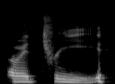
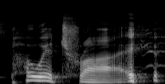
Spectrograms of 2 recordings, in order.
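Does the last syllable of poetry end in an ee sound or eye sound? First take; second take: ee sound; eye sound. First: The last syllable is said with an ee sound. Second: The last syllable is said with an eye sound. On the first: The word keeps its everyday pronunciation. The speaker calls it right. "he says poetry" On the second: The word is bent to rhyme with the line before. The speaker calls it wrong. "Like that"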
